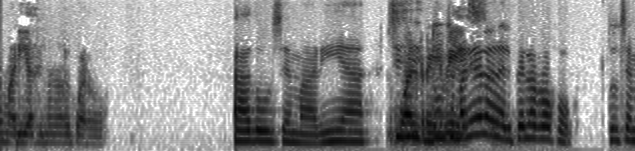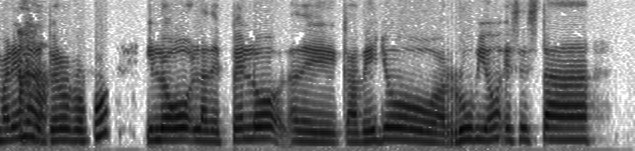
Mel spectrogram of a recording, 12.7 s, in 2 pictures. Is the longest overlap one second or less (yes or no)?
no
